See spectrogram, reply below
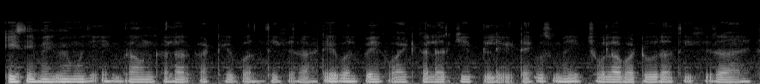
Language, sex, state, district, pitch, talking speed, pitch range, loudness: Hindi, male, Bihar, Gaya, 120 Hz, 195 wpm, 115-135 Hz, -25 LUFS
